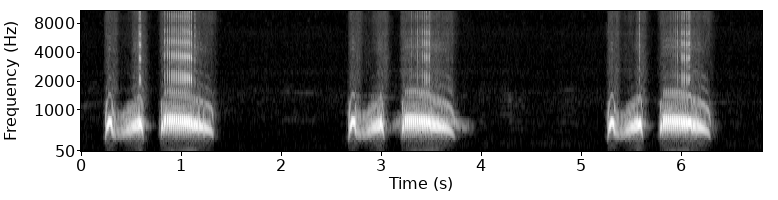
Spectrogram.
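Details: Spotted dove cooing to attract and provoke a rival: three matching two-part phrases, each a short arched coo followed by a longer throaty falling coo, repeated about every two and a half seconds with silence between.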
